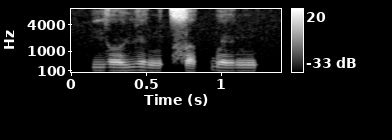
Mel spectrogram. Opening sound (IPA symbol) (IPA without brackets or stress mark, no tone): j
